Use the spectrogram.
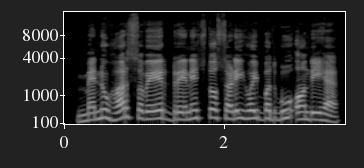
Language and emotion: Punjabi, disgusted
